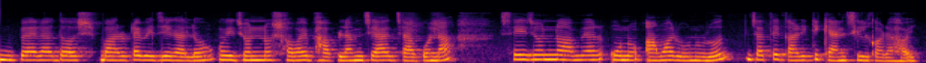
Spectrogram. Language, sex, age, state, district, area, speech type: Bengali, female, 30-45, West Bengal, Purba Medinipur, rural, spontaneous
